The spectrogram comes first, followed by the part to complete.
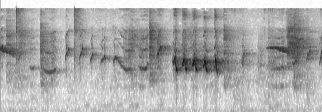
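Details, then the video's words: Lively greater green leafbird song of varied liquid whistles, rising and falling phrases, then a rapid bright trill of repeated notes before further whistled slurs. "CUCAK KOMBO GACOR"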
